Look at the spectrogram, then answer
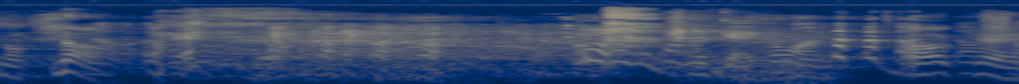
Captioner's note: laughs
